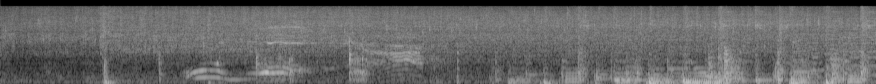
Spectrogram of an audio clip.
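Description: Raw pork pieces sliding from a wooden chopping board into hot oil in a deep pot, sizzling steadily as they start to fry. Background music comes back in about halfway through.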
